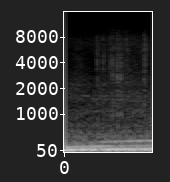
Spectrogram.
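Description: A car drives slowly into a building's parking area, a steady low engine rumble and road noise held close throughout, with no talk.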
